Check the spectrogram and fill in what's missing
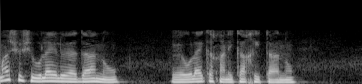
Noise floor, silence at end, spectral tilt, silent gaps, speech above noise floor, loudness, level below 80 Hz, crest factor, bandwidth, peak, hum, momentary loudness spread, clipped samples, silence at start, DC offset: -48 dBFS; 0.65 s; -13.5 dB/octave; none; 33 dB; -16 LUFS; -44 dBFS; 14 dB; 5.2 kHz; -2 dBFS; none; 7 LU; under 0.1%; 0 s; under 0.1%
